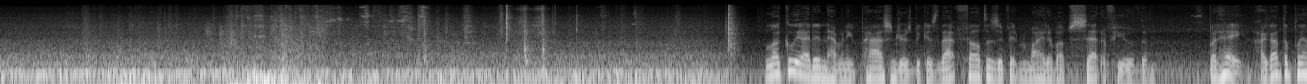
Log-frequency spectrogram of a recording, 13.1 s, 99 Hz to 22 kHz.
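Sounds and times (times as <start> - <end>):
low engine hum: 0.0 - 13.0
knocks and rattles: 0.8 - 7.4.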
